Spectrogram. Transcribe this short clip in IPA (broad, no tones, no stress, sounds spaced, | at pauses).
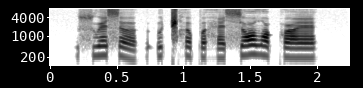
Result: sʷ æ s ʌ | ʔ ʊ ǁʰ ʌ p ʌ h æ s ə˞ ðˤ æ qʷ æ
